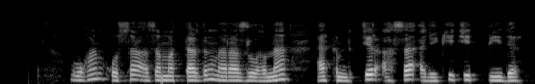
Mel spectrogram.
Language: Kazakh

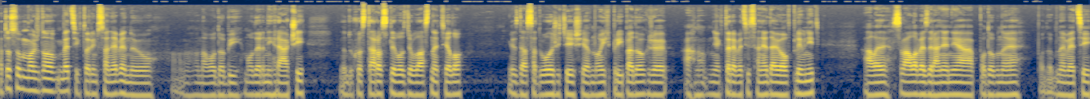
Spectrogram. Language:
Slovak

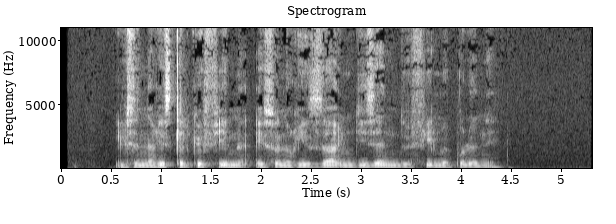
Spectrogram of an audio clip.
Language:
French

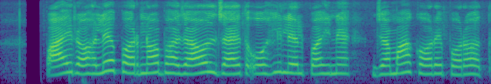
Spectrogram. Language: Maithili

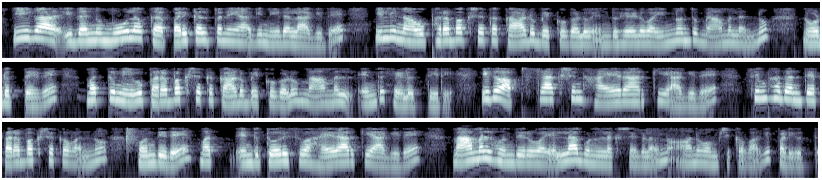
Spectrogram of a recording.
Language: Kannada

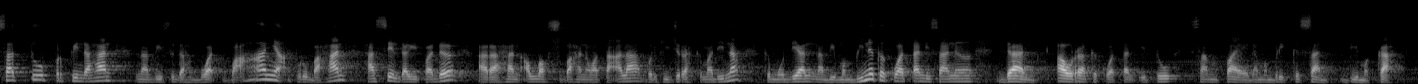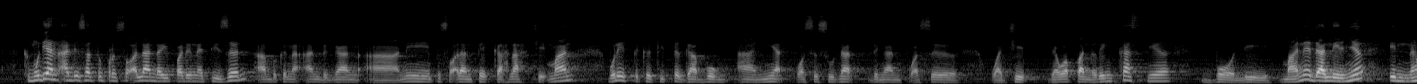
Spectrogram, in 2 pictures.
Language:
Malay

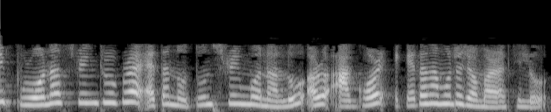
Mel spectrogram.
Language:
Assamese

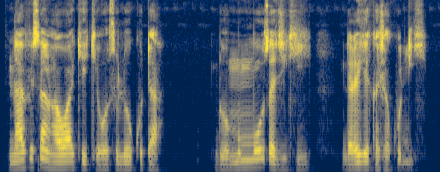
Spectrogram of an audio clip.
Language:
Hausa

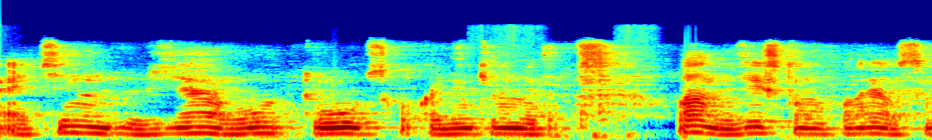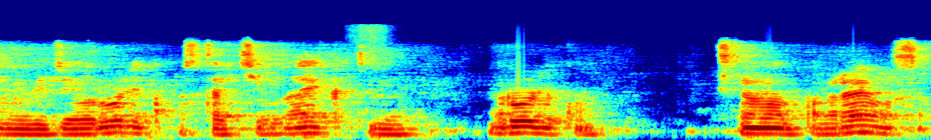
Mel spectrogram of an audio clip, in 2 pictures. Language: Russian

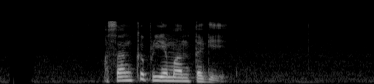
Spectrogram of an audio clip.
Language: Sinhala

